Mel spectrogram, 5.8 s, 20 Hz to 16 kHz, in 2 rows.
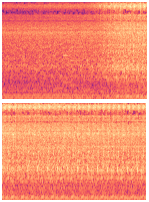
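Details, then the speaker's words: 6.7 Powerstroke diesel first start after CP4-to-DCR pump conversion with full fuel system (new injectors programmed, fuel cooler): smooth healthy idle with slight airy hiss like air pushed through the filter, low fuel in tank; normal idle. "sounds good and smooth sound like almost like a little bit of air getting pushed through the filter of course it doesn't have a lot of fuel in it"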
